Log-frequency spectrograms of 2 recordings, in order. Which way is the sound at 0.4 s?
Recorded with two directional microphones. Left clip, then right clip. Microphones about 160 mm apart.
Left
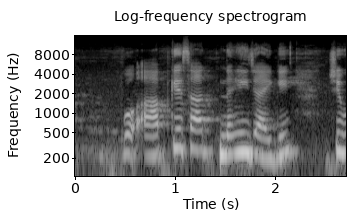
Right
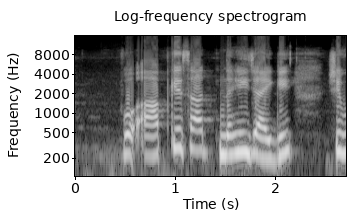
45° right (ahead or behind).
